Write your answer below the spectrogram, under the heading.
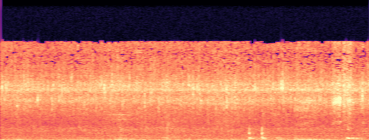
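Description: Chana dal and chicken frying in oil in a pot, sizzling steadily while stirred with a wooden spatula: the bhuna stage, where the dal is fried in the masala.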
